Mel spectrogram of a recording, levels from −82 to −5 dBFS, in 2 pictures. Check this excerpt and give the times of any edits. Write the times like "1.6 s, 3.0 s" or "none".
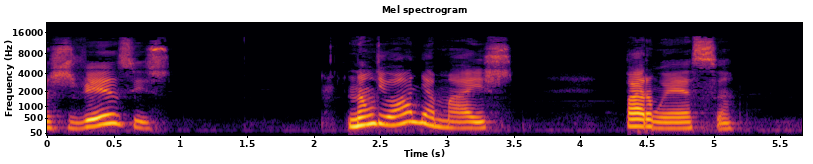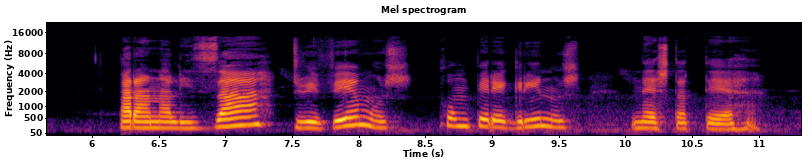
2.5 s, 4.5 s, 7.5 s, 8.6 s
